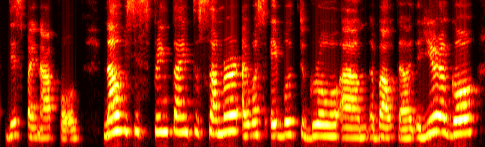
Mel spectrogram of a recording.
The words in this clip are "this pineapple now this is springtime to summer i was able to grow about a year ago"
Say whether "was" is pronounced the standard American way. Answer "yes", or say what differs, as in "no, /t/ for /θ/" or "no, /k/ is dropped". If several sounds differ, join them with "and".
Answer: no, /s/ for /z/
